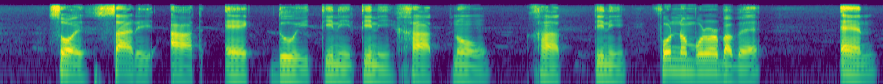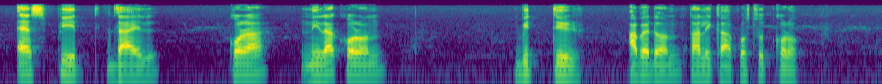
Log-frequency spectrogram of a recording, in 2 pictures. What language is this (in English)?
Assamese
